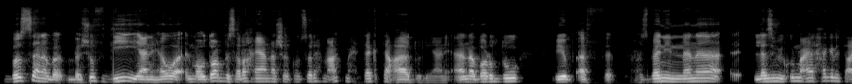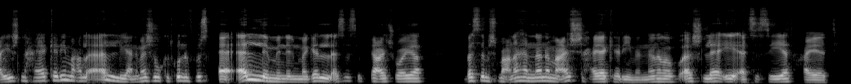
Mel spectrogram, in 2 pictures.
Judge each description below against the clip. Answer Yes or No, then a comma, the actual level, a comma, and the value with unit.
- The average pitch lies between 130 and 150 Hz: Yes, medium, 140 Hz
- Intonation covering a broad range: No, average, 3.8 semitones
